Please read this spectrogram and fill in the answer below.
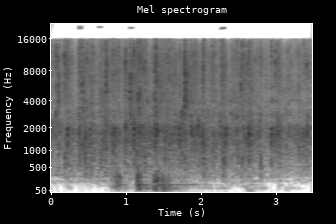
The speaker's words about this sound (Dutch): Een applaus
